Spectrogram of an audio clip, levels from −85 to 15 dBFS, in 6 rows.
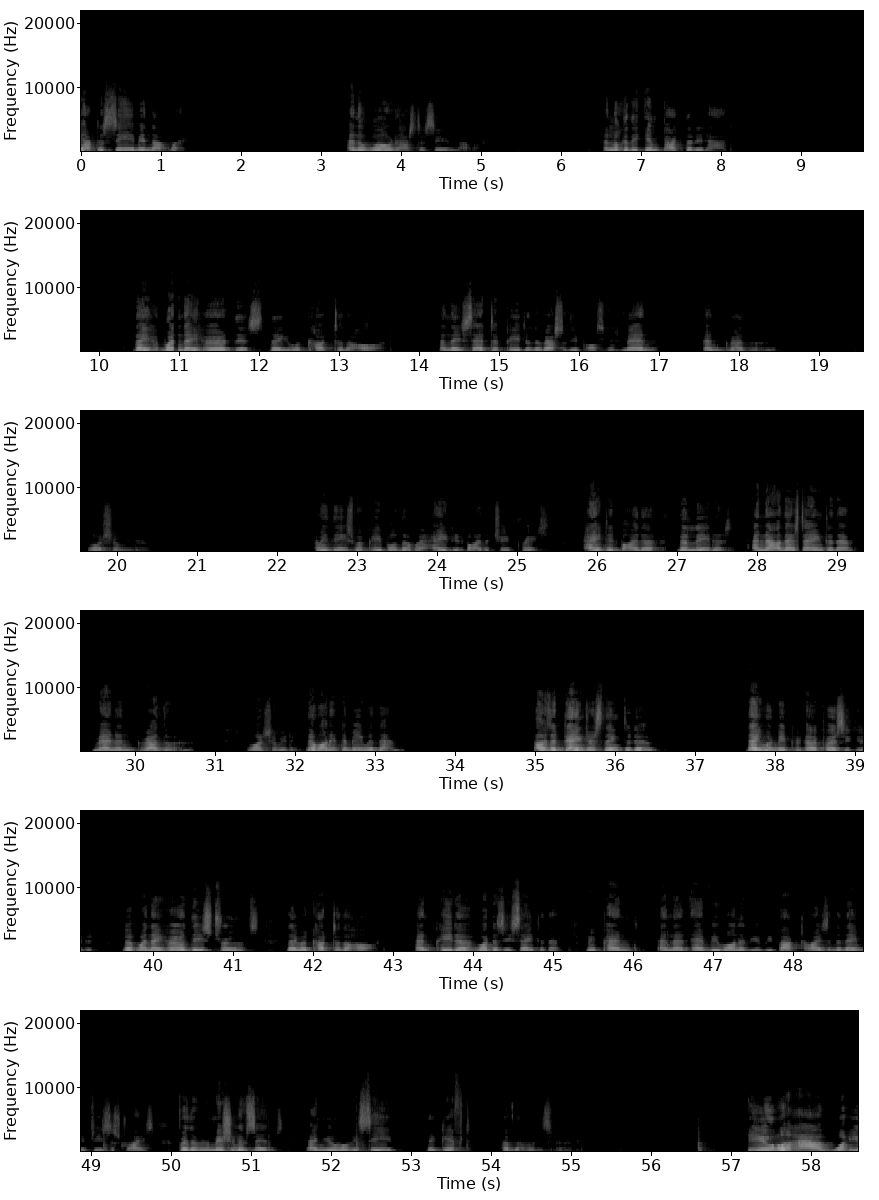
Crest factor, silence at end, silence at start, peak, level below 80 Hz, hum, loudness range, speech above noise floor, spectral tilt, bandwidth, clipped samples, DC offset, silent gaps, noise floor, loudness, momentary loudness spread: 24 dB; 0 s; 0 s; -18 dBFS; -84 dBFS; none; 12 LU; 50 dB; -5.5 dB/octave; 11 kHz; under 0.1%; under 0.1%; none; -90 dBFS; -40 LUFS; 17 LU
